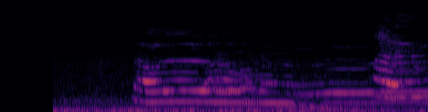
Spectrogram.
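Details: Rescued house cats facing a stray cat while sunbathing, the youngest male stepping forward; a low, drawn-out moan with overlapping wavering tones, ending in a brief sharp rising cry.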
